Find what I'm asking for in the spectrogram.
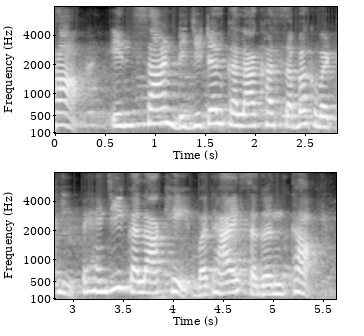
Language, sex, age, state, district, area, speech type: Sindhi, female, 30-45, Uttar Pradesh, Lucknow, urban, spontaneous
